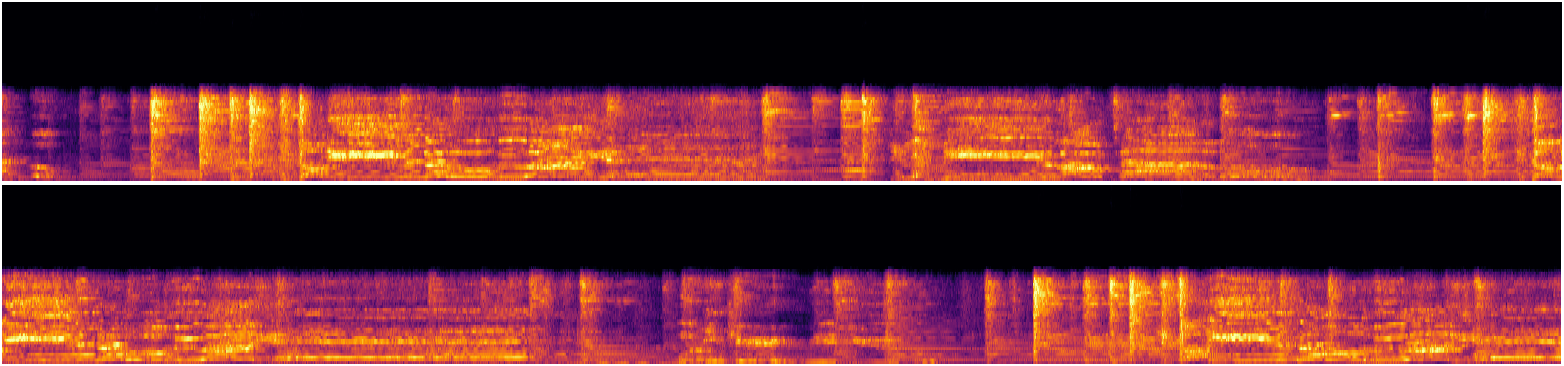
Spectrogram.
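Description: Acoustic guitar strummed while voices sing a country song through it.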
